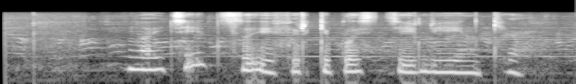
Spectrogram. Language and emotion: Russian, sad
